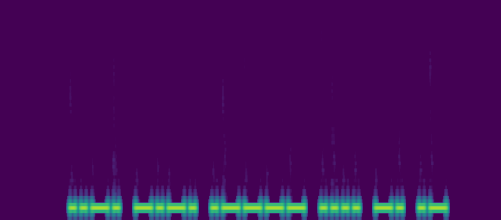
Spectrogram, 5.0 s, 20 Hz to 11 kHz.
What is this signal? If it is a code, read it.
Morse code, heard as a keyed tone, about 22 wpm, 700 Hz. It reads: FC1HNA
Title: DXCC-100 Call Signs - 6 Characters - 22wpm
